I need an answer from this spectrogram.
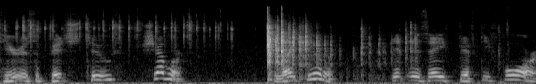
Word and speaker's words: Schebler: control F H the schebler it's pronounced schebler okay for any of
